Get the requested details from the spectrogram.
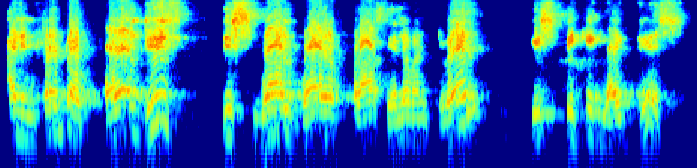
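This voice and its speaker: A man's voice: measured pace, rough recording. A man from India giving a webinar talk, telling a story and quoting each character in turn. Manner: animated, quoting characters in rising pitch. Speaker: webinar speaker. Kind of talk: storytelling lecture.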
